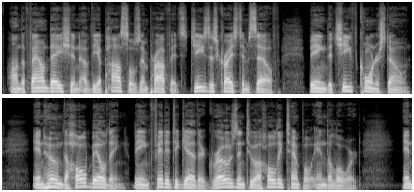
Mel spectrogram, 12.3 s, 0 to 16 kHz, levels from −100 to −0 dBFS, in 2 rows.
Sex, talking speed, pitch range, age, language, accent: male, 155 wpm, 105-135 Hz, 50-69, English, American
